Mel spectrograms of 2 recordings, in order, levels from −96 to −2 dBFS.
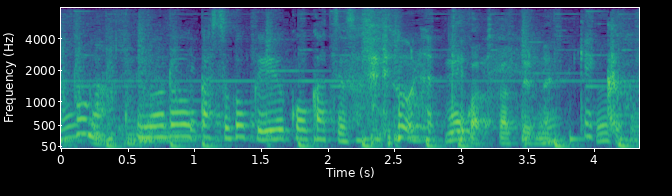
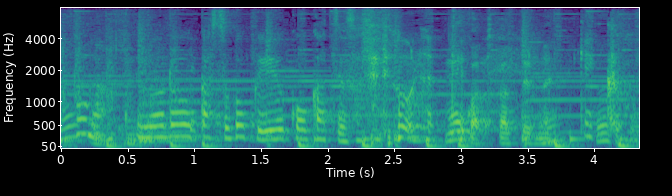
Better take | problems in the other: first | background sound (Trumpet); 16 dB below the speech

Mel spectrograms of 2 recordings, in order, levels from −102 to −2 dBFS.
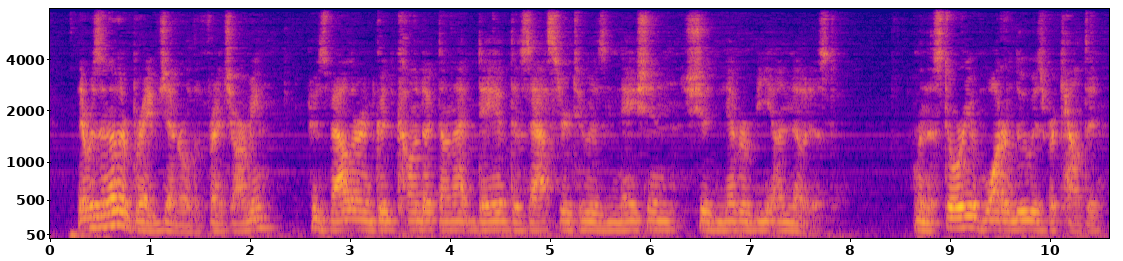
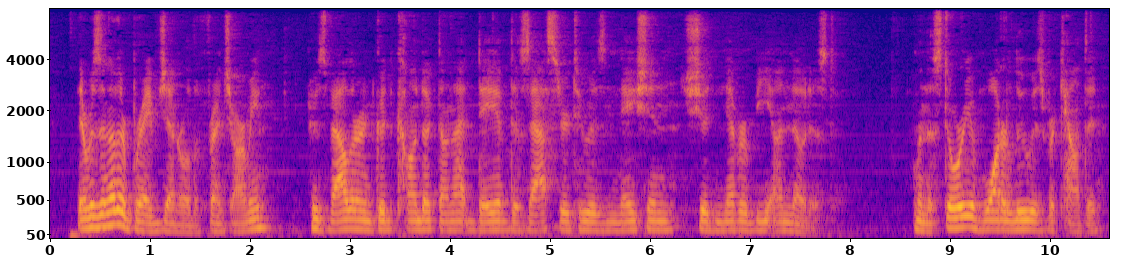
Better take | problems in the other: second | room echo; dies away in 0.2 s

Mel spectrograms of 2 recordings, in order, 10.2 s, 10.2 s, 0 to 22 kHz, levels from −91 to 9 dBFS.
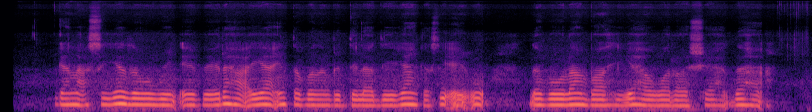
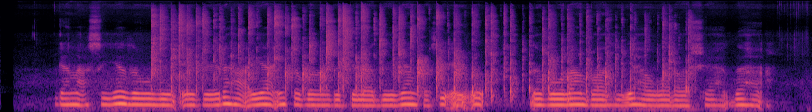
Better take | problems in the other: first | background sound (Clapping); 9 dB below the speech

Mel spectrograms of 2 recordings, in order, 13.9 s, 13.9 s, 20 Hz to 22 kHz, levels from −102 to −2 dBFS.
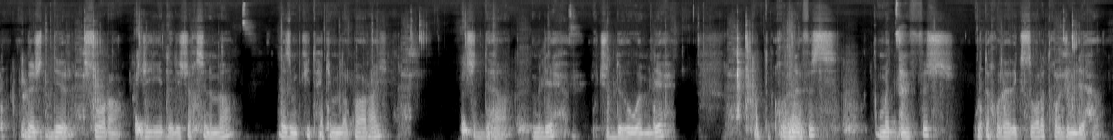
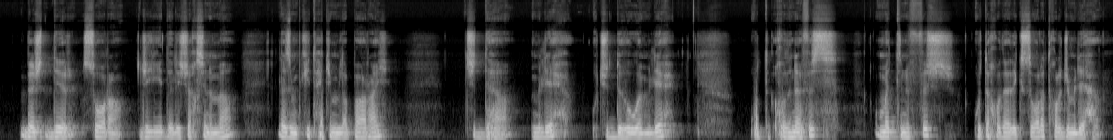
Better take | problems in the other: second | noise reduction (neural mask model Resemble Enhance denoiser)

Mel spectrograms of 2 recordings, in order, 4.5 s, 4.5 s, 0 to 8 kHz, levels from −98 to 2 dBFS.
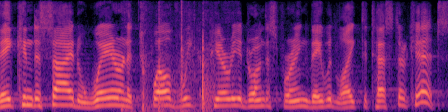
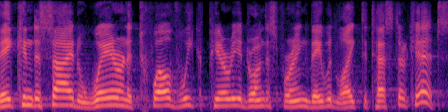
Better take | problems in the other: second | background sound (Run); 12 dB below the speech

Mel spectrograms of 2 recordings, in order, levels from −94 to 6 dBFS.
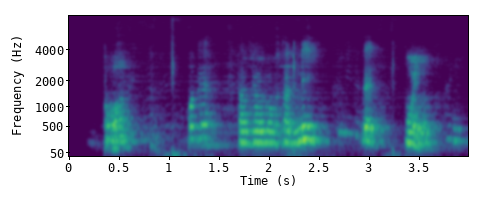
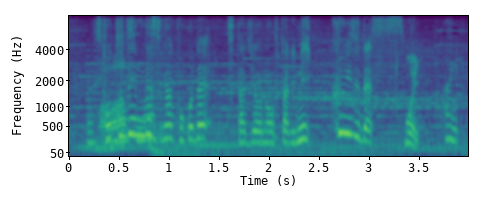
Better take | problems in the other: second | noise reduction (neural mask model DeepFilterNet 3)

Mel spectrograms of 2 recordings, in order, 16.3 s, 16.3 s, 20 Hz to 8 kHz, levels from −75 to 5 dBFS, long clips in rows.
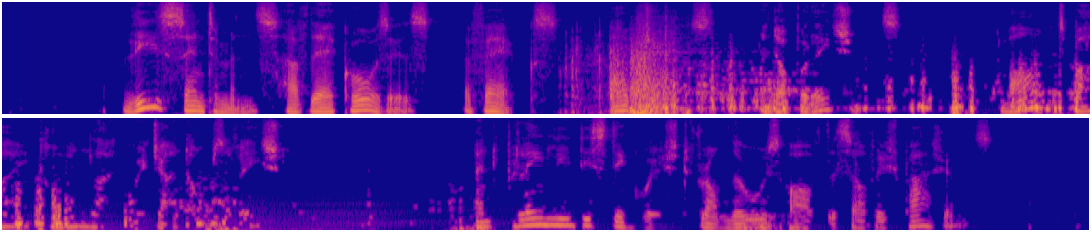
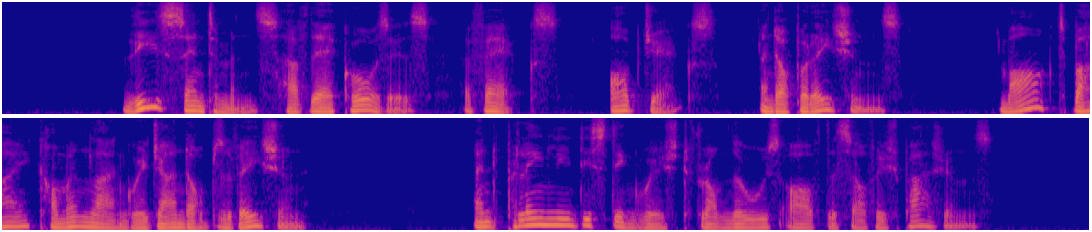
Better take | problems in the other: second | noise reduction (classical method spectral subtraction)

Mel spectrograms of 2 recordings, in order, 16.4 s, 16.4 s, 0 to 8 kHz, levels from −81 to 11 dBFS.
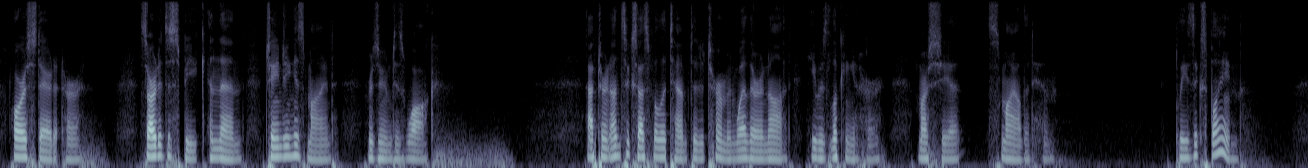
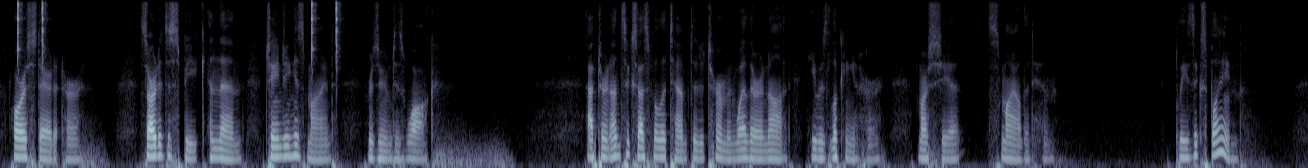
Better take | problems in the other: first | background sound (Cutlery, silverware); 5 dB below the speech

